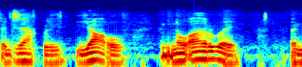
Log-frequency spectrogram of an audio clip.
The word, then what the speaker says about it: Ya'oh: God's name is pronounced Yao according to this inscription and to the other sources that we will discuss later.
